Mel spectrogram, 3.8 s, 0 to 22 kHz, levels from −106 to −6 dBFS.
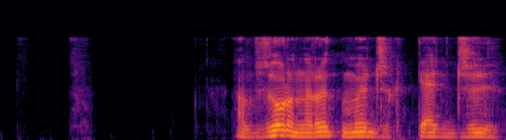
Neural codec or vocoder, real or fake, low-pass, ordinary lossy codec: codec, 16 kHz, 4.8 kbps, FACodec; fake; 7.2 kHz; none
